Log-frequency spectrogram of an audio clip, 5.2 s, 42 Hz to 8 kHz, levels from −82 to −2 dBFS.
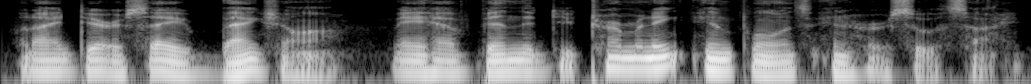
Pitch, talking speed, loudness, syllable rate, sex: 90 Hz, 165 wpm, -18 LUFS, 4.8 syllables/s, male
